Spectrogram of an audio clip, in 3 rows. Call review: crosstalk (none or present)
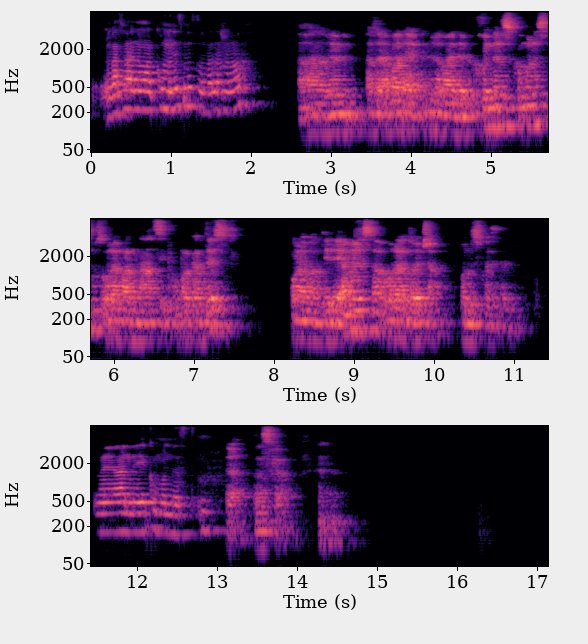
none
